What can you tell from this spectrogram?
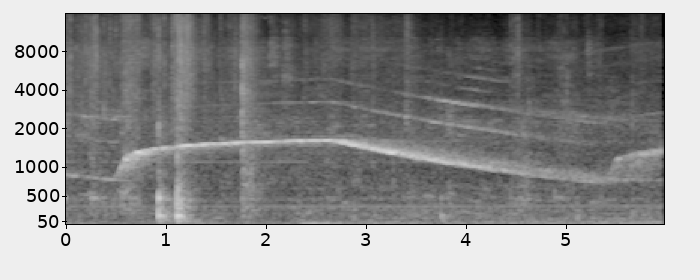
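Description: An emergency vehicle's siren wailing, its pitch sweeping up, sliding slowly down, then jumping up again near the end. In the first two seconds a few sharp crinkles of plastic shrink wrap being pulled off a box are the loudest sounds.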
